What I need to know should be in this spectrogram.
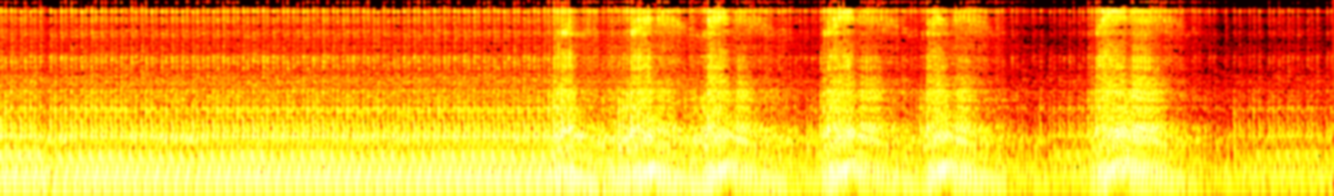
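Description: A motorcycle engine idles with a deep, loping rumble close by.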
